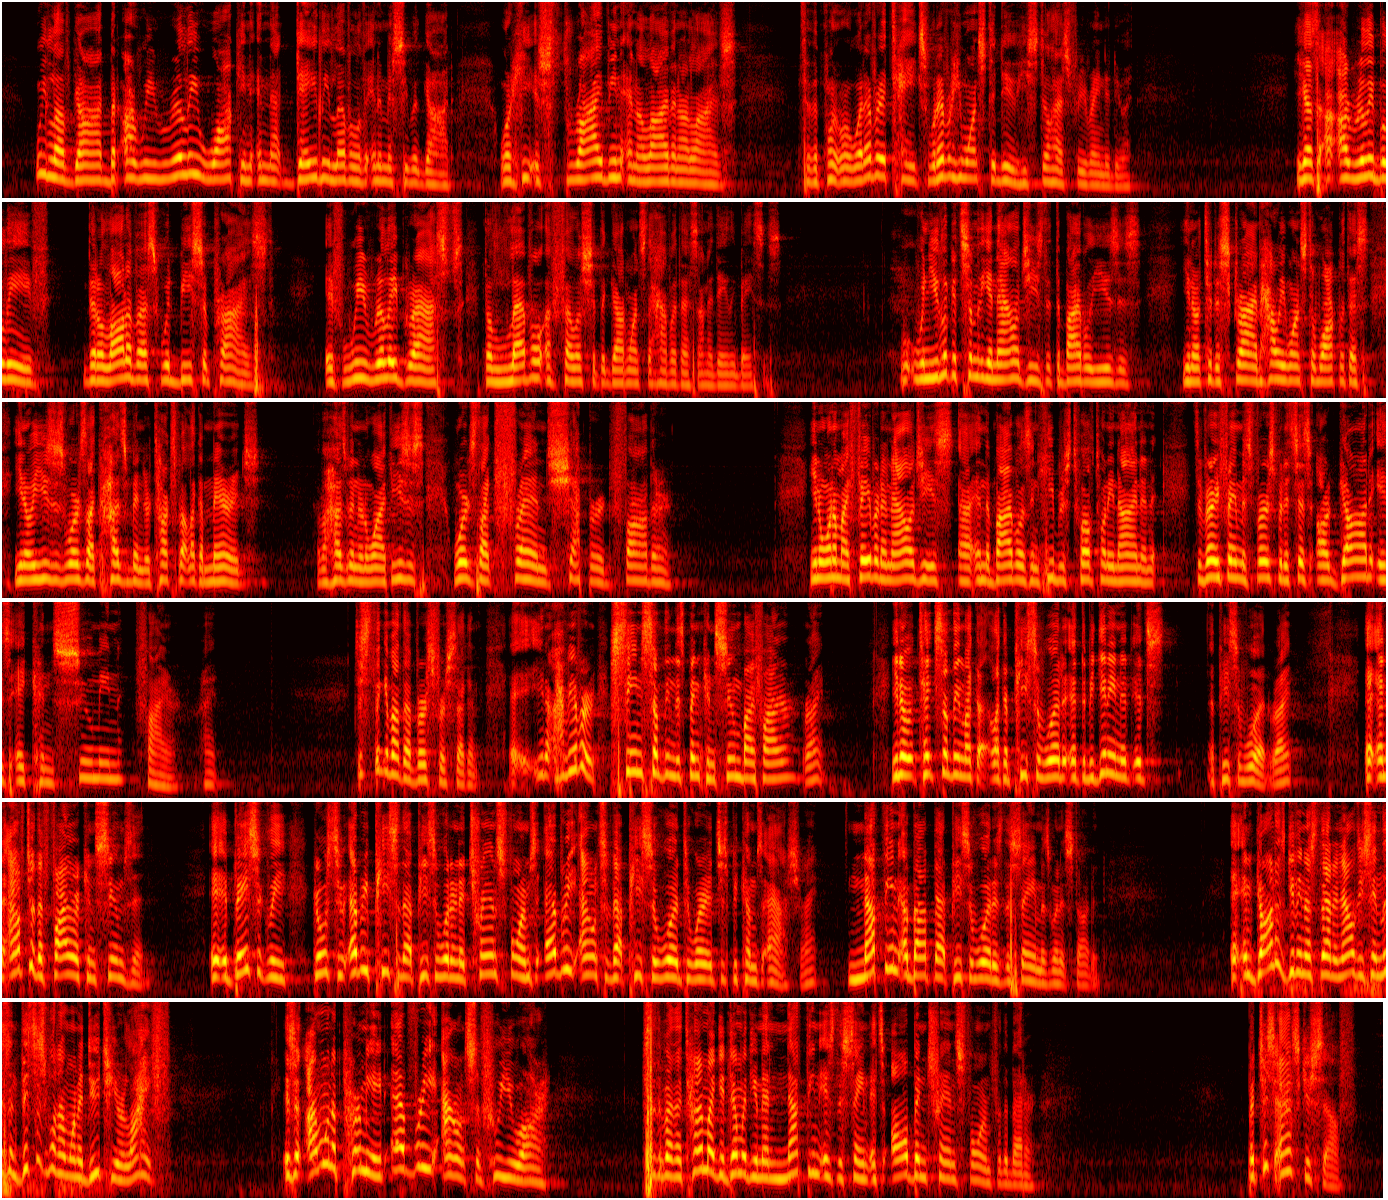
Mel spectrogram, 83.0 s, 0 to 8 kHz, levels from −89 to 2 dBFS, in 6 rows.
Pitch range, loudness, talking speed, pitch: 170-225 Hz, -31 LUFS, 220 wpm, 195 Hz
